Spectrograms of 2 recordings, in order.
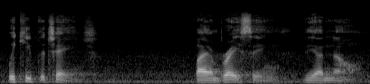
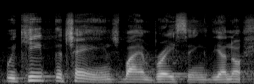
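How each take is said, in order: First: "We keep the change" soft, pause, then "by embracing the unknown" lower; soft, measured statement. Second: Said in the usual way. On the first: Shown as a demonstration. Preacher giving congregation his main line, soft and measured.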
